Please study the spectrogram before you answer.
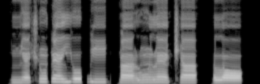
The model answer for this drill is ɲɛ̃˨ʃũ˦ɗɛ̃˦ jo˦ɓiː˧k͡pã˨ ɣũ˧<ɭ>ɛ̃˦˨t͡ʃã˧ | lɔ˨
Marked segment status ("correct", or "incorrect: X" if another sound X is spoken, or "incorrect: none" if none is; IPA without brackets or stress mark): incorrect: l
